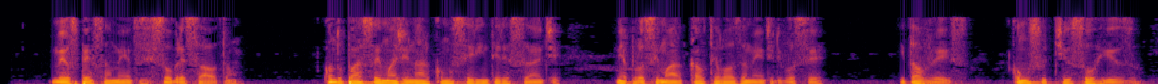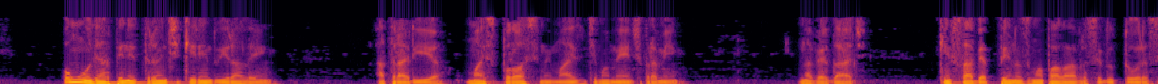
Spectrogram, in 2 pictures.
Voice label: Masculino; Vamos Além; Telemensagens 2017; Só Voz

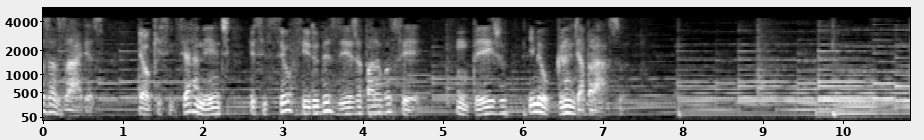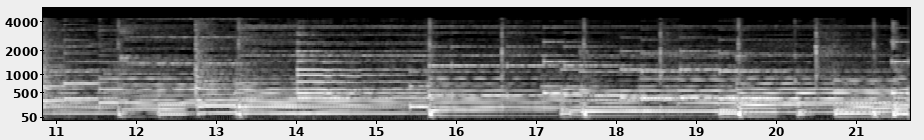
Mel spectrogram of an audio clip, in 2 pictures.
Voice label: NATAL P PAI, masc; Telemensagens; Natal e Ano novo

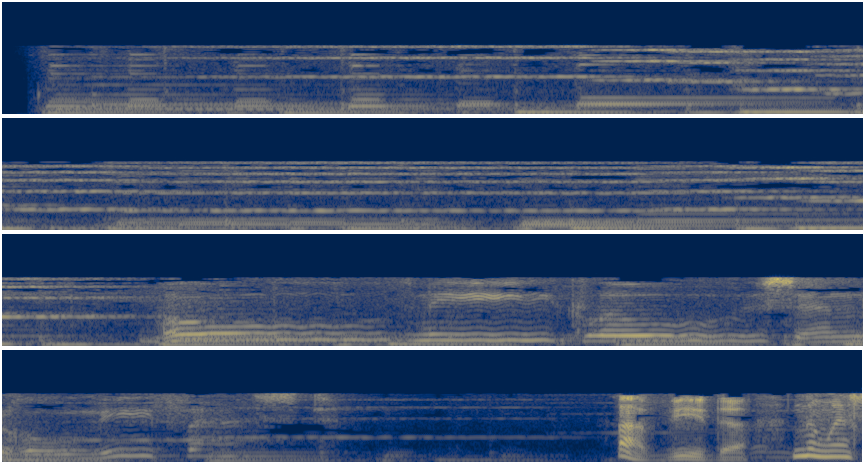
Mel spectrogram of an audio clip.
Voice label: Você é Capaz Masculino; Telemensagens; Otimismo

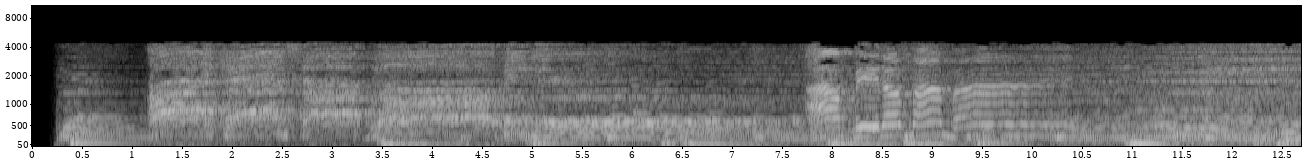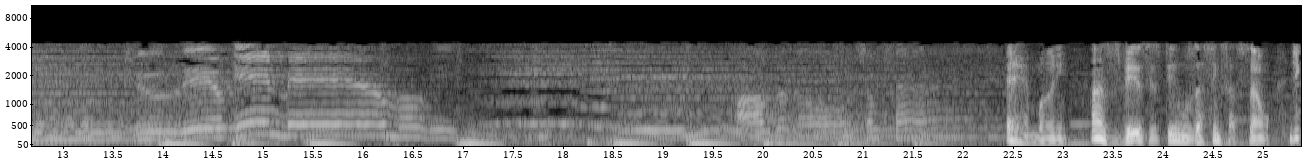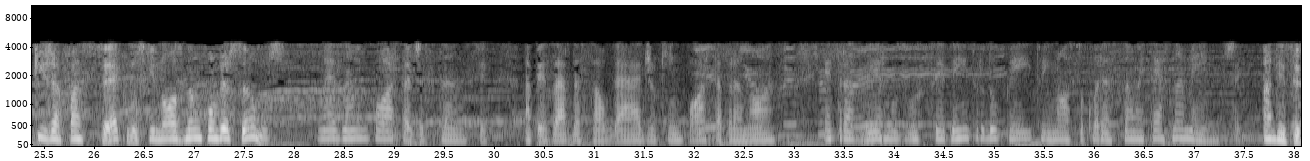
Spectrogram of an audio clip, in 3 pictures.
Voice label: Aniversário Mãe Distante DUAS VOZES; Aniversários; Aniv Familiar

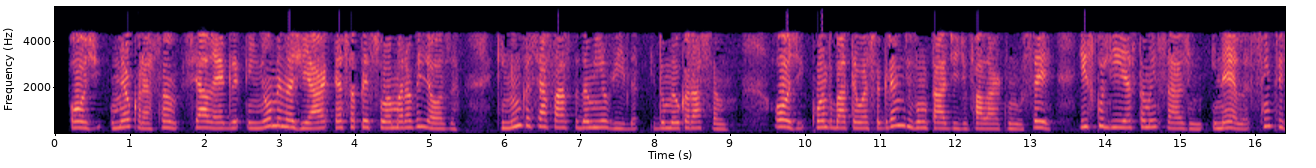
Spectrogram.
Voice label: voz infantil; Dia das Maes; Telemensagens 2017

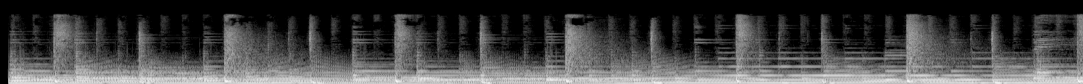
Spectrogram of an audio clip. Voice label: ROM AMOR PROIBIDO FEM; Telemensagens

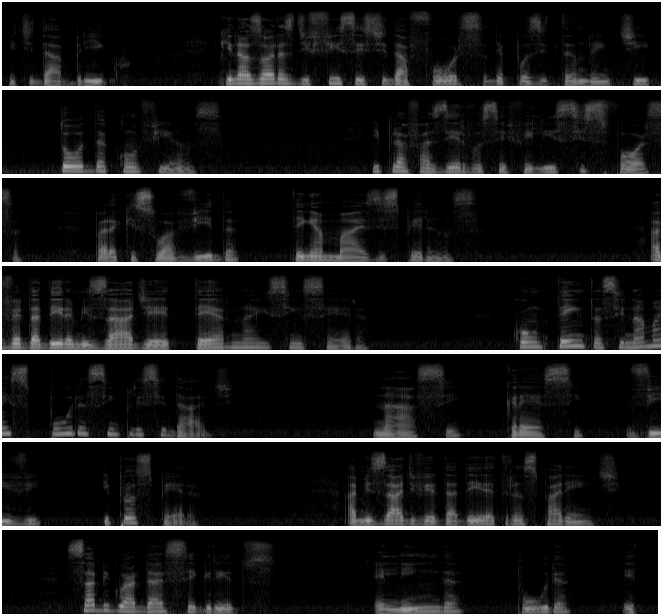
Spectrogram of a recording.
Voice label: DIA DO AMIGO F; Telemensagens 2017; Datas Mistas

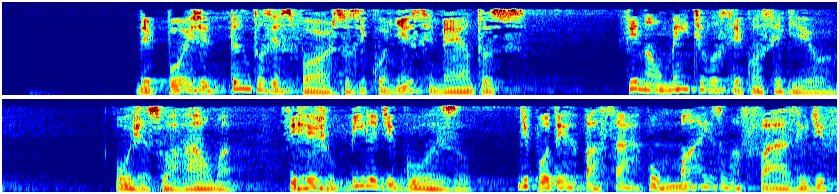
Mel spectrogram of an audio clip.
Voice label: Aprovado no Vestibular Masculino, Só Voz; Telemensagens; Telemensagens 2017

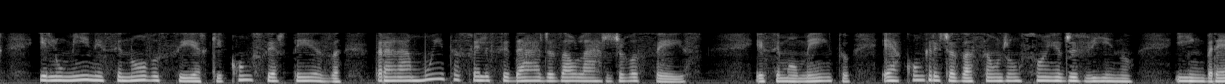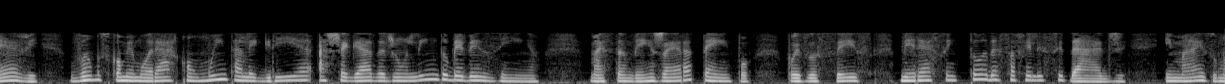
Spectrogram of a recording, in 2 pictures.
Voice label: Parabéns pela Gravidez Feminino; Telemensagens 2017

